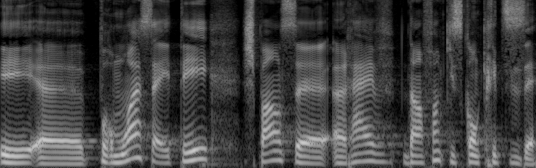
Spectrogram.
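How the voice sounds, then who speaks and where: At a very slow pace, a man speaks with a medium pitch and lively intonation. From Quebec (Montreal South Shore, Saint-Hubert). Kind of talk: interview.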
